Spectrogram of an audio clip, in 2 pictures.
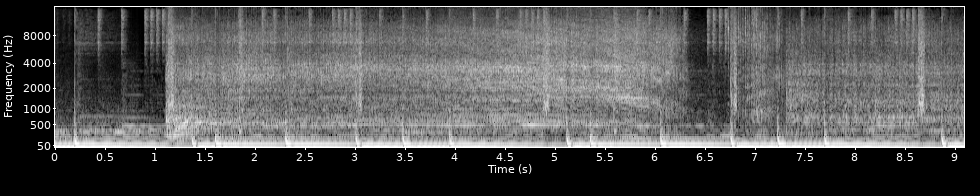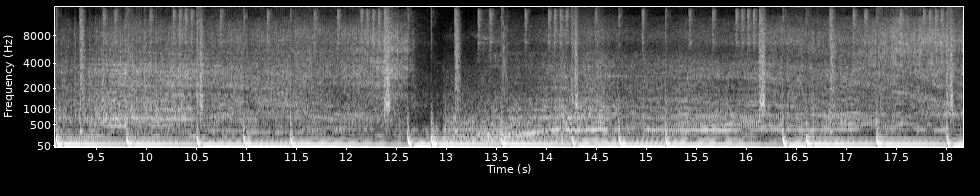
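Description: Backing music with a heavy, repeating bass line mixed over drag race cars at the strip: engines revving and tyres squealing in burnouts, cut together with brief drop-outs between clips.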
